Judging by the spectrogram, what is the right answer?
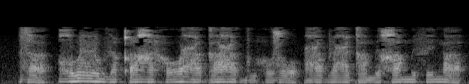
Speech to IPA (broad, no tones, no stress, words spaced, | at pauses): za | ʁu ʕuðeqʼe ʁæhɔ ʕaɡa ʕaɡu hɔzɔ | ʕabɛʕɛɡa meχa meθe ŋa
